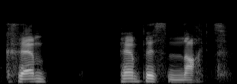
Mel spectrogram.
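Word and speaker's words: Krampusnacht: I'm not going to try to pronounce that because it's German. The English one is Krampus night. No, it's Krampus Nacht.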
